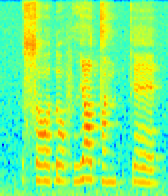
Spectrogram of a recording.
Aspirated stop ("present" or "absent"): absent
